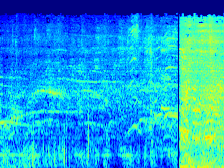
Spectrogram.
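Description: Amusement-park ambience: ride machinery with a steady hum under scattered distant rising and falling shrieks and voices. About three and a half seconds in, it cuts to a much louder low rumble.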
